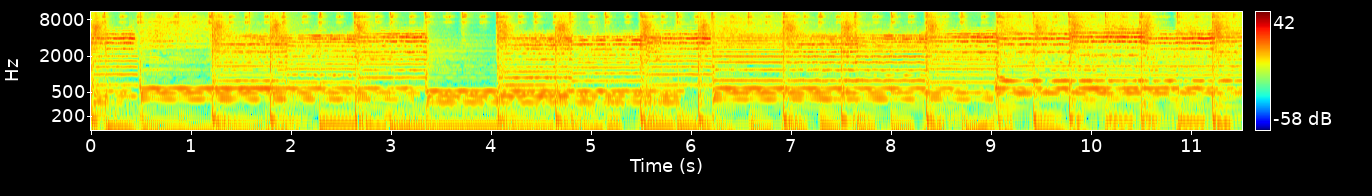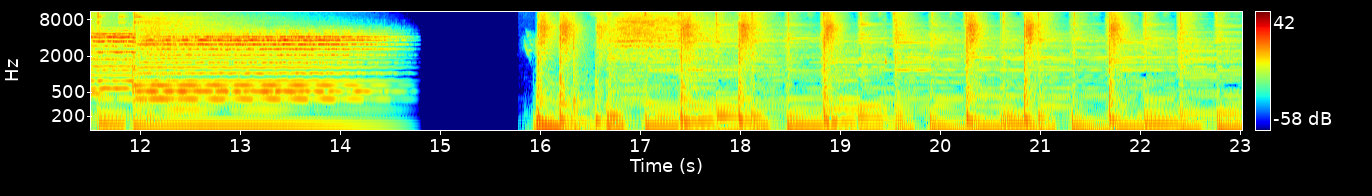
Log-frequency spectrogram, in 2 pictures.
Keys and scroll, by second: 1.6 ctrl+j.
